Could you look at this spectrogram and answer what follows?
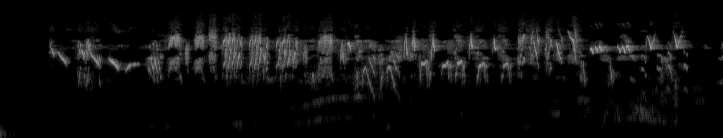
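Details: Sustained song of a plumbeous seedeater: after a few descending whistled slides, a long unbroken torrent of fast chirps, trills and buzzy notes continues for about six seconds.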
